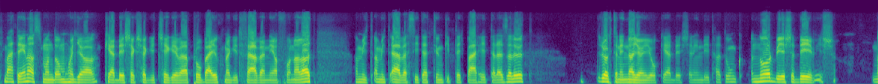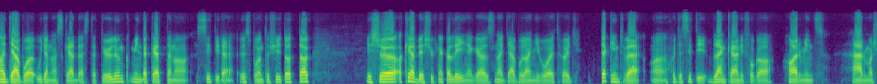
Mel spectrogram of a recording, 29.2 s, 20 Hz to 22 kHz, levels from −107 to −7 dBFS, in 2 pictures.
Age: 20-39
